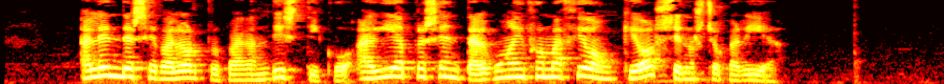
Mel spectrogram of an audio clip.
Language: Galician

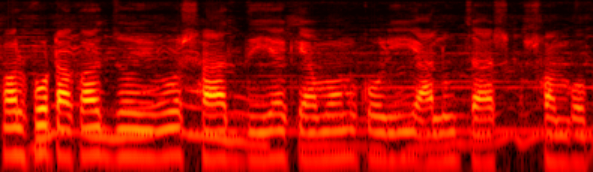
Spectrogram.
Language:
Bangla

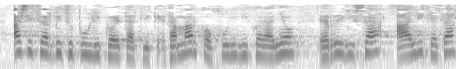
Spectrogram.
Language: Basque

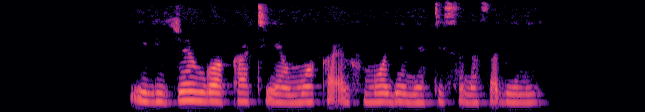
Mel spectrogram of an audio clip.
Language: Swahili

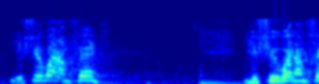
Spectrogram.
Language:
Catalan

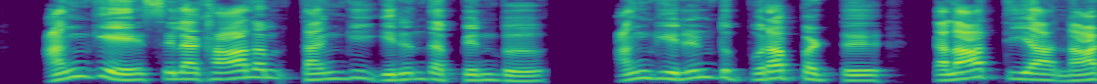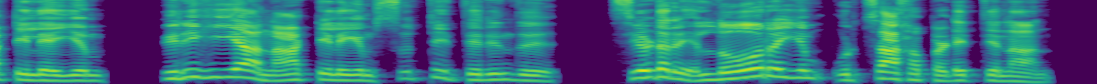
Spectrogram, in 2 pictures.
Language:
Tamil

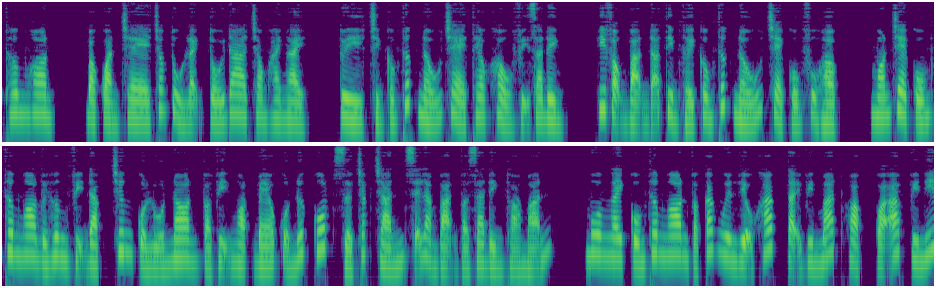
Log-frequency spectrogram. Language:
Vietnamese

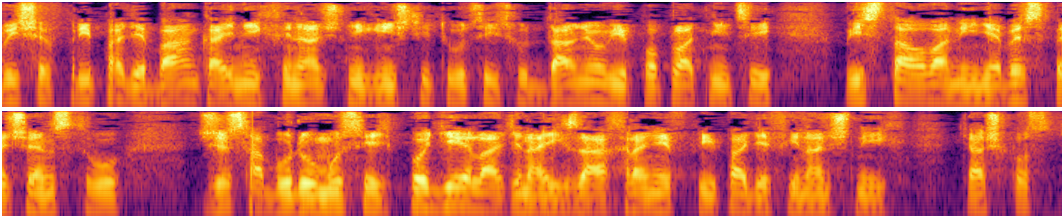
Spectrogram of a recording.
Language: Slovak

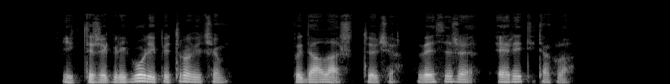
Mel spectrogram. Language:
Mari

